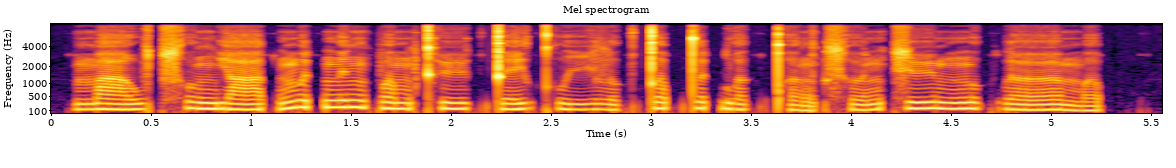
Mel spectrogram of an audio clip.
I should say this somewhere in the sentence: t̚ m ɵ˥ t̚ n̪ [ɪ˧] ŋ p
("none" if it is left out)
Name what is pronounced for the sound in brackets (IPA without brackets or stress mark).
ɪ˥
